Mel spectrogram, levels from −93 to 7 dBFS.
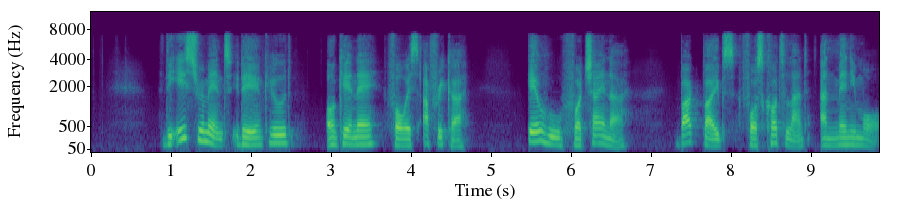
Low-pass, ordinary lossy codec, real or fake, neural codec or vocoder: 7.2 kHz; MP3, 96 kbps; fake; codec, 16 kHz, 0.5 kbps, X-Codec, WavLM features, trained on Multilingual LibriSpeech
